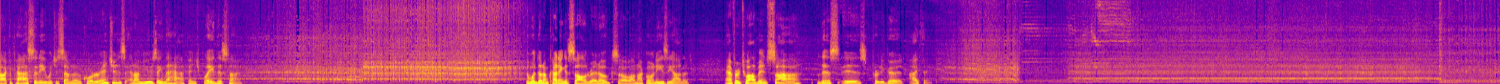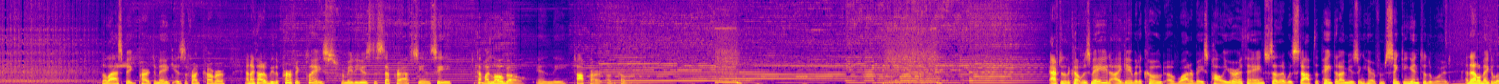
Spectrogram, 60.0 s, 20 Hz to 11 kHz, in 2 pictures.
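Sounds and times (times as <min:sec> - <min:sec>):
band saw motor humming: 0:00.0 - 0:52.6, 0:58.9 - 0:59.9
router spindle high whine: 0:00.0 - 0:52.6, 0:58.9 - 0:59.9
band saw cutting wood: 0:00.0 - 0:52.7, 0:58.9 - 0:59.9.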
